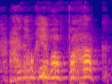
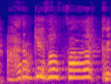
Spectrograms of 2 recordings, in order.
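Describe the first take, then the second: First: Mock shriek. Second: High, loud mock scream of the line; high mock shriek. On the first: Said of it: "Kyle was like". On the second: Shown as a demonstration. Correcting her first take, a louder high shriek. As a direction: shriek it higher and louder, hammed-up. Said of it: "She said it like this".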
